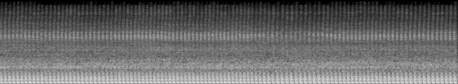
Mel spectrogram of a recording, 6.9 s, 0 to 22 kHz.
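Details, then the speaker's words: 2004/2005 Suzuki LTZ 400 single-cylinder at idle after another shop's failed valve guide job, heard via stethoscope up top on the valve guide side: fast even idle with sharp ticking clatter each cycle. "it sounds a little noisy up top on this side where that uh valve guys feel with our valve guide you put in it"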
